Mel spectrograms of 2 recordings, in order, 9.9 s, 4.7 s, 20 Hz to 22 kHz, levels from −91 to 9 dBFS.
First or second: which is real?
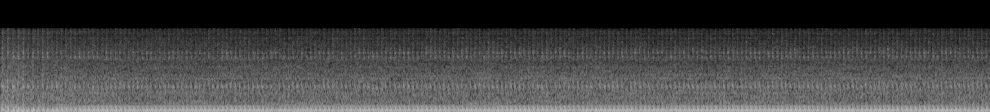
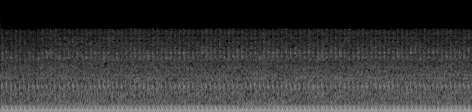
second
